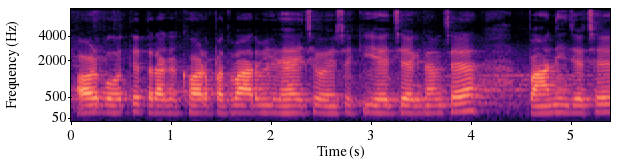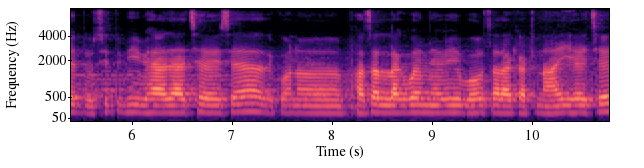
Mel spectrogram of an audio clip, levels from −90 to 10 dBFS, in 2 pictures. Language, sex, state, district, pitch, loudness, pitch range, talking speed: Maithili, male, Bihar, Samastipur, 150 Hz, -18 LUFS, 150-160 Hz, 195 wpm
